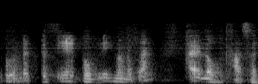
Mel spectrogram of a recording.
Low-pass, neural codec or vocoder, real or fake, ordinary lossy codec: 7.2 kHz; codec, 44.1 kHz, 0.9 kbps, DAC; fake; MP3, 48 kbps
